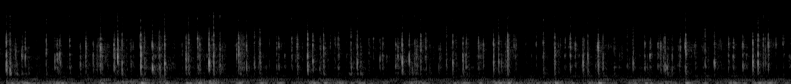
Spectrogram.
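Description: A full-size black plastic keyboard with hollow keycaps is typed on rapidly by fingertips, giving a dense run of short, bright clicks and clacks with almost no ring. A low steady hum sits underneath the tapping throughout.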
